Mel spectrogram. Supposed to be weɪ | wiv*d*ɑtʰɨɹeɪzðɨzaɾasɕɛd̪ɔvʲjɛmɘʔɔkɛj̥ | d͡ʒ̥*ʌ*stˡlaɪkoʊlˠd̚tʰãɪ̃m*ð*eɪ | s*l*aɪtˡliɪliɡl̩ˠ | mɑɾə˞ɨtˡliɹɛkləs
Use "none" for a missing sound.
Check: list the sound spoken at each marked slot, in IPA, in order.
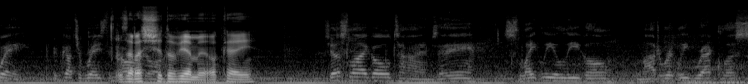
ɡ, ʌ, z, l

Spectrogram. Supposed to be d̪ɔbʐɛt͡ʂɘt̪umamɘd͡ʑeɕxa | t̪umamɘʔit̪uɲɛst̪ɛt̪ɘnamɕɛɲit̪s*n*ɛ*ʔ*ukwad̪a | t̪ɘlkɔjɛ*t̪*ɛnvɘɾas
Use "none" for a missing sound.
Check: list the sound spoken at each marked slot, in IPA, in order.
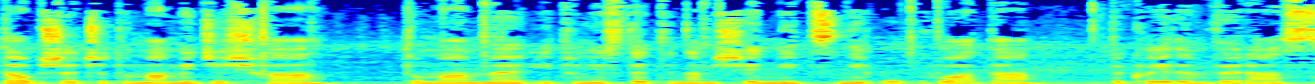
ɲ, ʔ, d̪

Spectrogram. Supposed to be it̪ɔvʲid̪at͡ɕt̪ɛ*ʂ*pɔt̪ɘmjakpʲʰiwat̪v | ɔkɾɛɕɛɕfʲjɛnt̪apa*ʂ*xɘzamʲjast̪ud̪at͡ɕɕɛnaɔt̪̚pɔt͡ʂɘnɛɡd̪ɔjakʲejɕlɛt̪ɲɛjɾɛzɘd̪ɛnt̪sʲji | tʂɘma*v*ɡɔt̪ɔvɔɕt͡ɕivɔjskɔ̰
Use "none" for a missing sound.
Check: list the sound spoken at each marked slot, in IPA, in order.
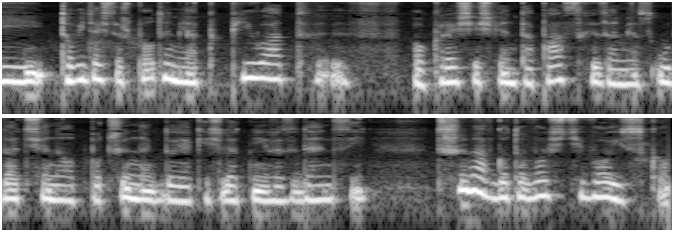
ʂ, s, v

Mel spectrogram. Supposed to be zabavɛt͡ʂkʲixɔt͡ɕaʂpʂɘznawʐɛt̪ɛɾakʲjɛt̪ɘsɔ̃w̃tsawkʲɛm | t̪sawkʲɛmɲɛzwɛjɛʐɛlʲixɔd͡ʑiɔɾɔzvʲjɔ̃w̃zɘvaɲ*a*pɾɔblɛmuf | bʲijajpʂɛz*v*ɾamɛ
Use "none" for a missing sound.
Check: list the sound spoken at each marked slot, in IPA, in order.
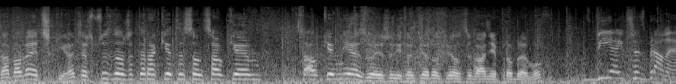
ɛ, b

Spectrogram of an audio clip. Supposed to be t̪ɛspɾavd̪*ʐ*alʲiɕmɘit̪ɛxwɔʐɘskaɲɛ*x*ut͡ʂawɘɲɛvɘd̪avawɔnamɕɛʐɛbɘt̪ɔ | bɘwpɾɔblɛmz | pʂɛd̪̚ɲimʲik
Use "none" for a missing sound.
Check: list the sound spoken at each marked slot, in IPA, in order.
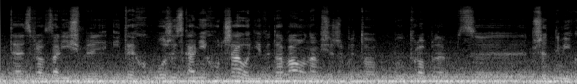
z, x

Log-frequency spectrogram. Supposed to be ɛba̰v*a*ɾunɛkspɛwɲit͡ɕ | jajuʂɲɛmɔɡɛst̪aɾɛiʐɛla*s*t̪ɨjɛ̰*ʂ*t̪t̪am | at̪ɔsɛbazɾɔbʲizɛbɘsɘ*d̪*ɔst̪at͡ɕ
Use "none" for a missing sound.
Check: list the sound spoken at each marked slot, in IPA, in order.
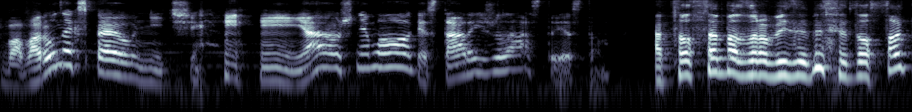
a, s, s, d̪

